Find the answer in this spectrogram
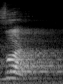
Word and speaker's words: were: अच्छा, बहुत सारे लोग W-E-R-E वर को W-E-R-E वेयर पढ़ते हैं. That is a wrong pronunciation. Okay, so I don't want my students to pronounce it wrong. So W-E-R-E is read as वर.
